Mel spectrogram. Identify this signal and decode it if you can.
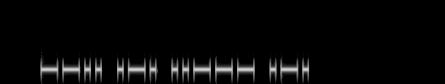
Morse code, heard as a keyed tone, about 22 wpm, 700 Hz. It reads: ZR2R
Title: DXCC-100 Call Signs - 4 Characters - Repeated 3x - 22wpm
